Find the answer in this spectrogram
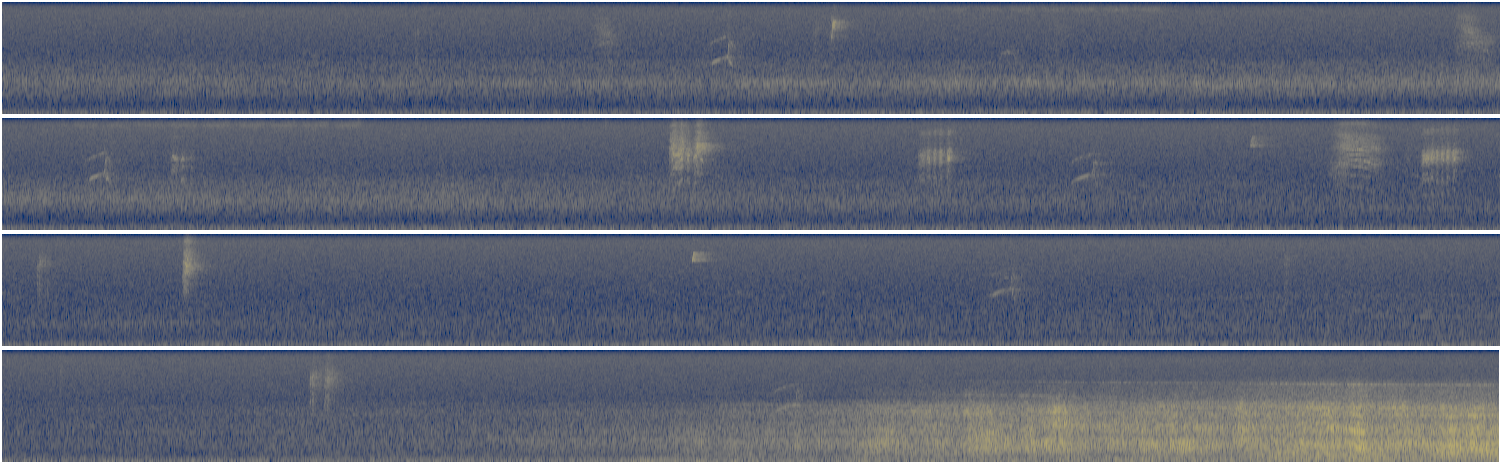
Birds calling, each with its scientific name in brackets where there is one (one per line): unidentified bird
Gray Catbird (Dumetella carolinensis)
Great Crested Flycatcher (Myiarchus crinitus)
